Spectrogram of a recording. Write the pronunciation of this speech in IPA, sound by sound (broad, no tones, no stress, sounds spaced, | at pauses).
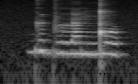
ɡ ɨ ɡ lː ɜ ŋ ŋ͡ǃ o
